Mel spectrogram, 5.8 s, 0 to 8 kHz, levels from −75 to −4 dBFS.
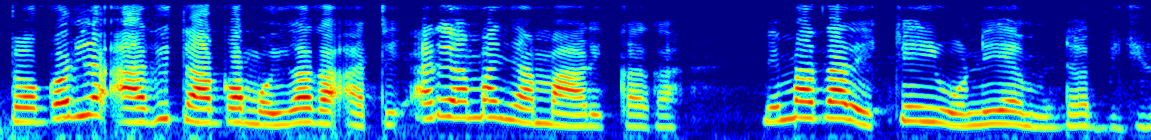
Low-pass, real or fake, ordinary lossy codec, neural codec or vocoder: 7.2 kHz; fake; none; codec, 16 kHz in and 24 kHz out, 2.2 kbps, FireRedTTS-2 codec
